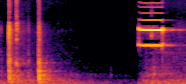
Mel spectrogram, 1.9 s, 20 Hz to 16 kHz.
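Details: Two soft button clicks, then a single short high-pitched electronic beep as a MED 300 ultrasound physiotherapy unit switches its output from 1 MHz to 3 MHz during a program demo.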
